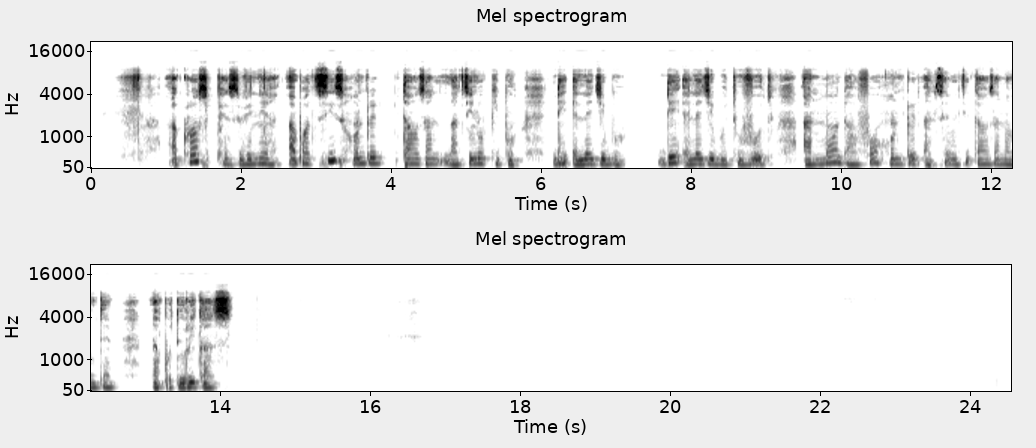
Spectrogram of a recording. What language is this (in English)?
Nigerian Pidgin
